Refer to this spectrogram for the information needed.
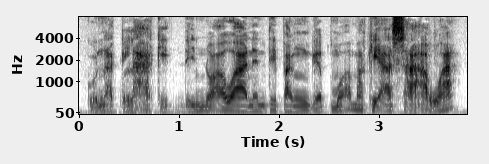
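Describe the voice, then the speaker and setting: A man playing a caring, inquisitive middle-aged father in an audio drama, speaking slowly and emphatically. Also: low voice, expressive, pushed and bright, breathy edge, no echo, heavily acted. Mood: surprised, probing. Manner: slow, emphatic.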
